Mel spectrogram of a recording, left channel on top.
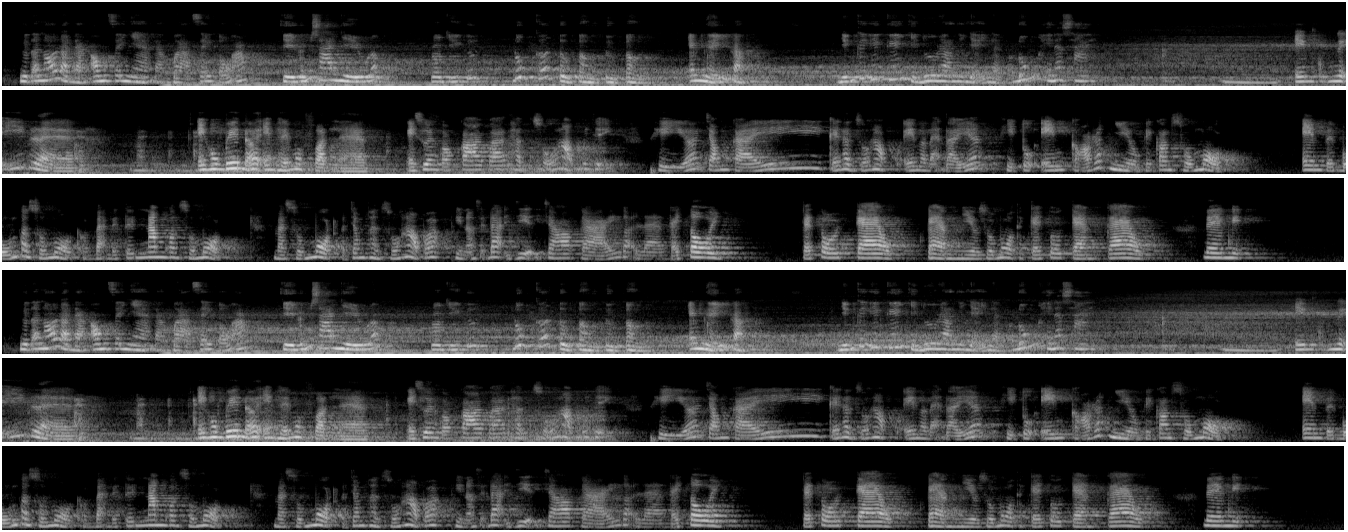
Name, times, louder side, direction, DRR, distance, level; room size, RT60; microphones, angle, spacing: voice 1, 0.2-2.6 2.8-3.9 4.3-6.5 6.8-7.5 8.3-10.9, equal, 10° right, 3 dB, 1.9 m, -20 dB
sound 1, 1.6-19.5, right 2 dB, 70° right, 1.7 m, -32 dB
voice 2, 12.2-14.4 14.7-17.2 17.5-19.6 19.9-25.6 26.4-29.0 29.6-34.1 34.9-35.8 36.1-38.4 38.9-39.3, left 1 dB, 15° left, 4 dB, 2.1 m, -24 dB
29.0 x 21.0 x 5.9 m, 0.66 s
head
